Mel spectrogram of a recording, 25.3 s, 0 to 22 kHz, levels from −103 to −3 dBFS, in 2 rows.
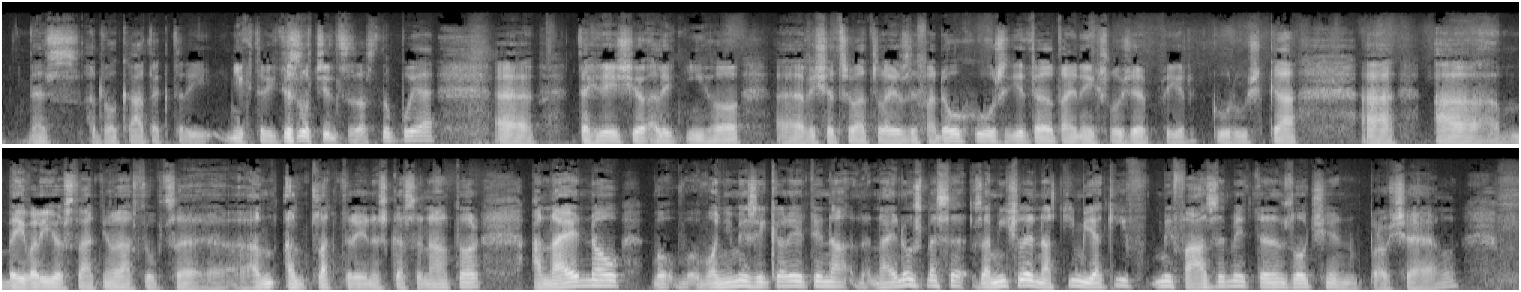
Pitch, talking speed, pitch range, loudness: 90 Hz, 110 wpm, 80-110 Hz, -22 LUFS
